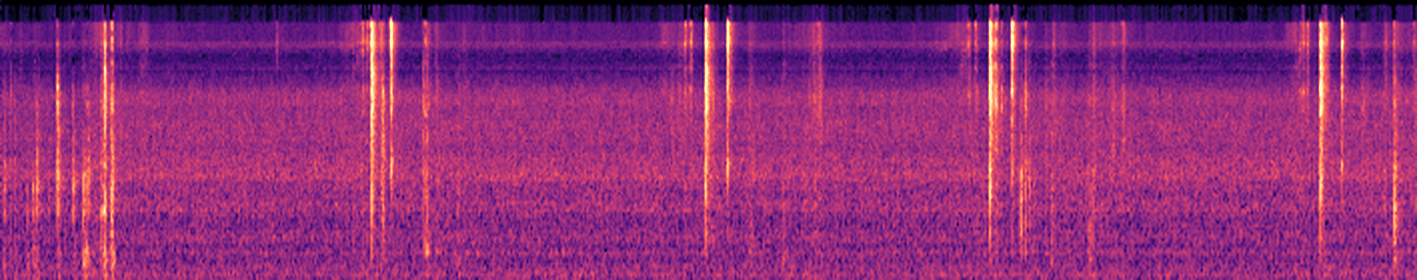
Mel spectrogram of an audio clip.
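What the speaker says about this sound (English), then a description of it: "This is also just a pair of heavy-duty scissors." Heavy-duty scissors cutting thin card, giving sharp isolated snips at irregular intervals over a low steady background hum, with no voices.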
